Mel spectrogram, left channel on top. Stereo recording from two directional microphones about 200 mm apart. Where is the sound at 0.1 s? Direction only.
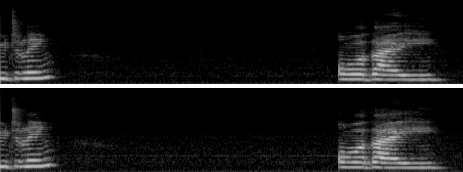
35° left (ahead or behind).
